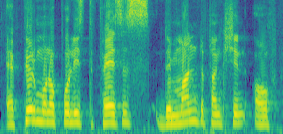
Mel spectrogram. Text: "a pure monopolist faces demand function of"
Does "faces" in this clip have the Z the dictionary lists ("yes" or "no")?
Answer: no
